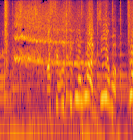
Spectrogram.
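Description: A skid squeal as a motorcycle brakes to a stop: a high squeal that falls slowly in pitch for over a second. Excited voices break in over it about a second in.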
